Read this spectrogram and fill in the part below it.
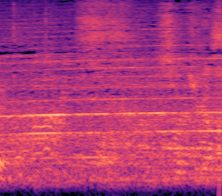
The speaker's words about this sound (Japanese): ちょっとサイレンが鳴ってるかもしれないですけど気のせいですよ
